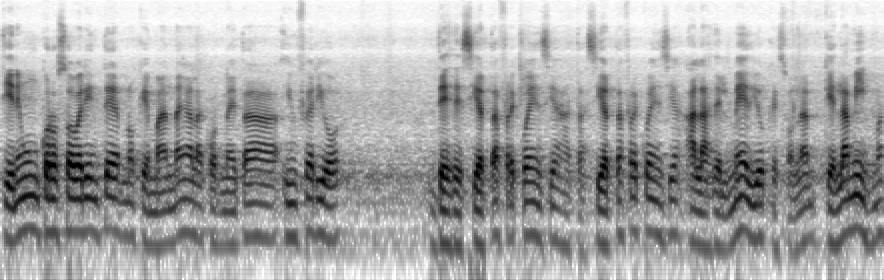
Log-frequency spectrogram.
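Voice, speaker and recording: His pace stays moderate. The man's voice sits at a medium pitch. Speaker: audio instructor. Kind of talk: lecture. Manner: halting.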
